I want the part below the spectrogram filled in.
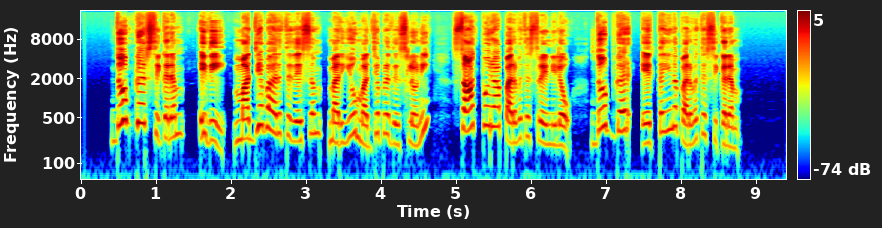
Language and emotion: Telugu, neutral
